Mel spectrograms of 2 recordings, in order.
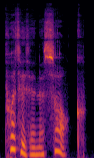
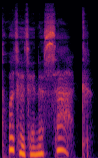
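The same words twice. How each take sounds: First: "sock" with an open back o vowel; minimal-pair demo. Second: "sack" with an open front a vowel; minimal-pair demo. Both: Shown as a demonstration. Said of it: "match it to one of the pairs".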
